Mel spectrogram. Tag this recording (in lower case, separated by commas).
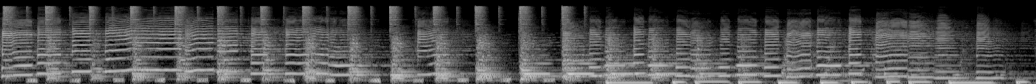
music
